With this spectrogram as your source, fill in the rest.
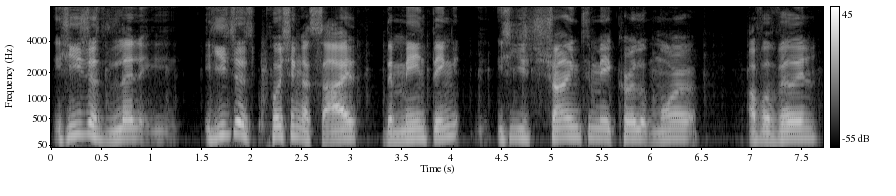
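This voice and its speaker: A man's voice: on the high side, slow, no room sound. A man doing casual live reaction commentary as a streamer, talking in repetitive slang and often saying bro.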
